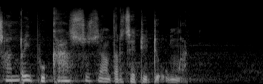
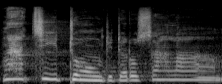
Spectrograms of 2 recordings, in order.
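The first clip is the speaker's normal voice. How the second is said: higher, louder, slow preachy suggestion; mock preachy advice; 8 semitones higher, 6 dB louder, slower than usual. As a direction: drag it out like a pushy preacher. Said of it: "Enggak lah".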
